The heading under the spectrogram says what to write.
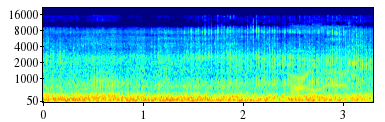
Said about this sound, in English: That is from the Manitoba Motorcycle Ride for Dad. Thousands of motorcycles rolling out from Polo Park to hit the road to fight prostate cancer.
